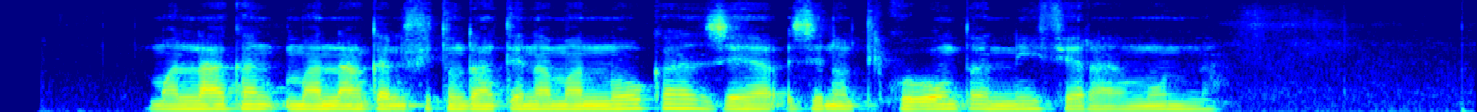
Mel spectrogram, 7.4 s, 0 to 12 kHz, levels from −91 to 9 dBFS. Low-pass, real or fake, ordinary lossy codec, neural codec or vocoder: none; fake; none; codec, 24 kHz, 0.9 kbps, WavTokenizer, medium speech release version 2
